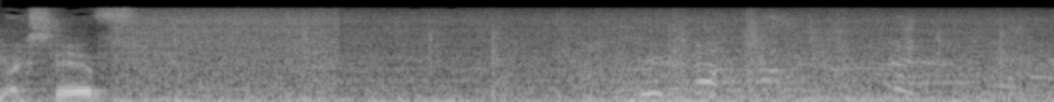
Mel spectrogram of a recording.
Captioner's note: laughing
